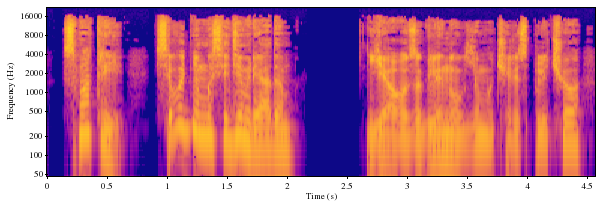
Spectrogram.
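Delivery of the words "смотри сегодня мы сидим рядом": high, excited announcement; joyful exclamation. A narrator's reading. Yusuf spots his name beside his friend's, joyful. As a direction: cry it out with delight, pitch well up. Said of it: "радостно воскликнул".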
